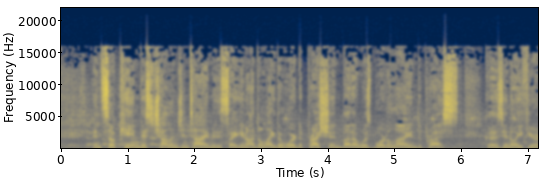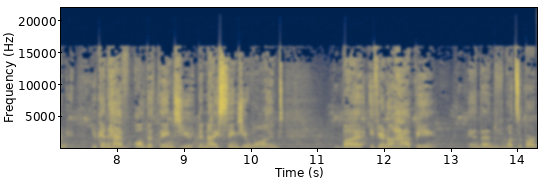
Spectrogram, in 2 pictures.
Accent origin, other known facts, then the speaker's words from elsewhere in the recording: Sanremo, Liguria, Italy; moved away as an adult; now in Miami, United States; Yeah, I grew up in Italy, in a small town, San Remo, right by the French coast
